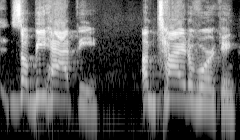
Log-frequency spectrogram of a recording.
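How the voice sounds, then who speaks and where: Bright-voiced woman on a group voice chat. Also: on the high side, moderate pace. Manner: blunt and loose, swears freely. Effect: heard over a group voice chat with push-to-talk. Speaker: VTuber streamer. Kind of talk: casual group chat among streamers.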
